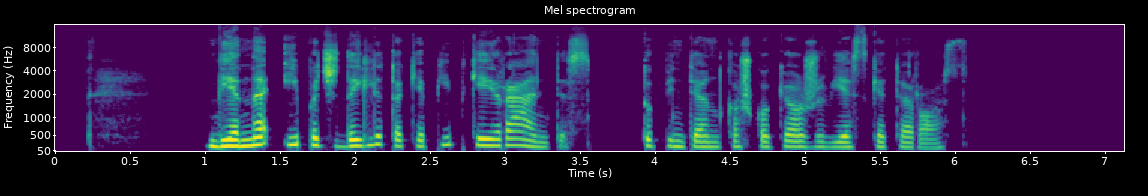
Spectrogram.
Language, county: Lithuanian, Alytus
